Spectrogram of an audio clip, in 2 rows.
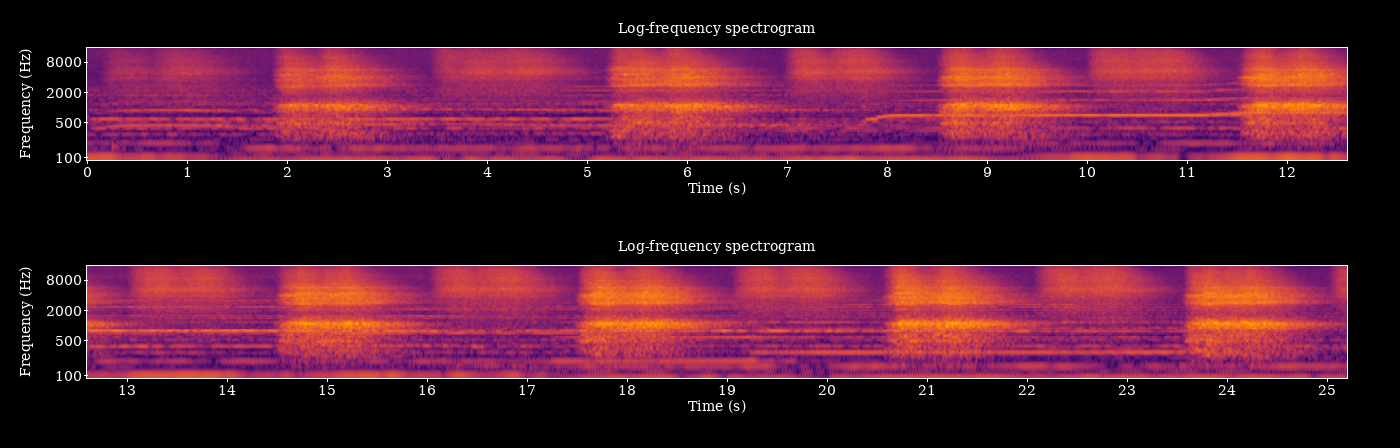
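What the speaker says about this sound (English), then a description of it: "In stage 1 of double breathing, remember we use only the abdomen, 10 breaths" Rhythmic abdominal breathing in a yoga exercise, about eight forceful nasal exhalations spaced roughly every three seconds, each a loud, breathy snort-like puff over a steady low background hum.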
